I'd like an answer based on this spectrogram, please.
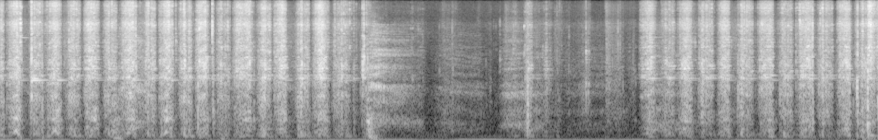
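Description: Hand saw cutting through a round of firewood log, about four or five quick back-and-forth strokes a second. The sawing stops for a couple of seconds around the middle, then starts again.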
